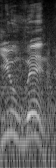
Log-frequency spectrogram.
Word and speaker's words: Zhiyun: Is that how you pronounce it? It's you win. You win. Okay. In a way, Zhu and they win. put some Z into it.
